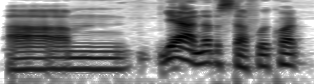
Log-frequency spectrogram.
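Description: Give me a man with a gravelly voice, chatting hesitantly as a radio guest. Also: on the low side, expressive, unhurried. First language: Welsh. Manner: hesitant, many fillers and restarts. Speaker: band member guest. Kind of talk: casual radio chat.

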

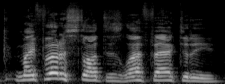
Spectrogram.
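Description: A man playing a boastful foreign comedian guest on a podcast, speaking broken English with grandiose deadpan self-promotion. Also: high voice, moderate pace. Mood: pompous. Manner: broken English, dropping articles. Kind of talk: improvised comedy podcast bit.

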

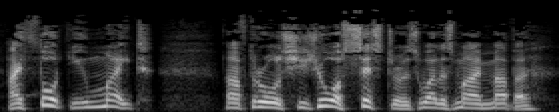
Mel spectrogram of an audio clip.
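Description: A man's voice: on the high side, lively intonation, a little fast, no echo, studio quality, pitched above the performer's own voice. Guy doing an earnest young boy in a storybook, a bit raised, fired up. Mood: indignant. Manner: earnest, pleading, indignant. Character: earnest young boy, determined and hot-tempered.

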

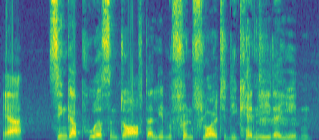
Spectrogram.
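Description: A man's voice: medium pitch, moderate pace, darkish tone, dry recording. A man co-hosting a podcast in casual, joking conversation. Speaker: podcast co-host.

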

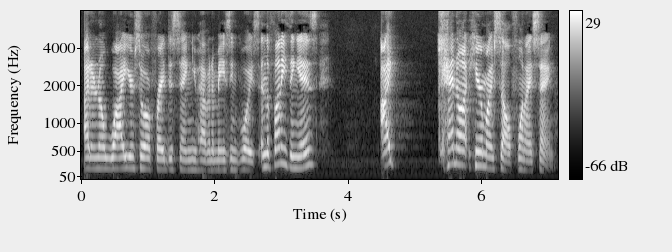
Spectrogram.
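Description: Chatty woman with a deep voice. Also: moderate pace, sharp tone. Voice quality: deeper voice for a woman. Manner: chatty, self-deprecating, talks at length. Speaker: guest. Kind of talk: casual chat.

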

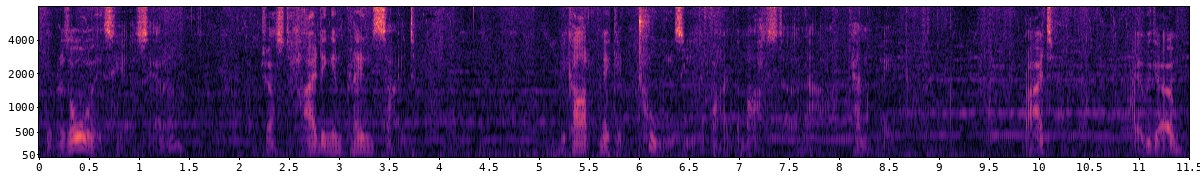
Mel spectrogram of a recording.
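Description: A man's voice: mid-range voice, sing-song, measured pace, creaky, long pauses, loud music behind the voice. A man playing a lordly, wry scientist hero and dandy in an audio drama. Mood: breezy, self-assured.

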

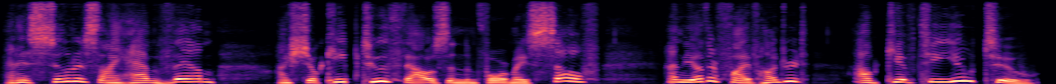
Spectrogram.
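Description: A storybook reader voicing a naive, excitable wooden puppet boy, full of wonder. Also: medium pitch, a little slow, dry recording, pitched above the performer's own voice. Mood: eager. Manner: wondering, eager.

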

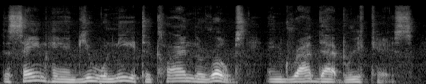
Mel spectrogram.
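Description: Guy putting on a low slow threatening wrestler baddie, full of himself, mellow dark tone. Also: slight background noise, lightly acted. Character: menacing god-like male wrestler villain.

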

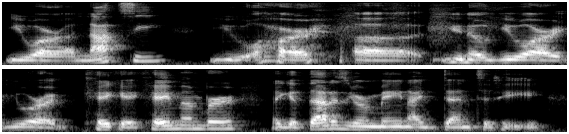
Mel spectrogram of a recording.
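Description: Emphatic man chatting casually, medium pitch. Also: animated, moderate pace, hardly any pauses. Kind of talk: casual opinionated conversation.

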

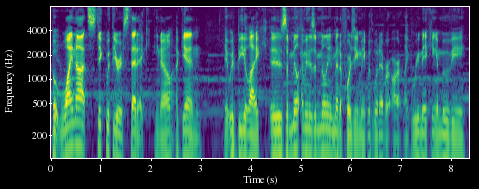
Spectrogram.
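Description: Lowish-voiced man in casual discussion. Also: steady tone, fairly quick, faint music behind. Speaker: podcast panelist.

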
